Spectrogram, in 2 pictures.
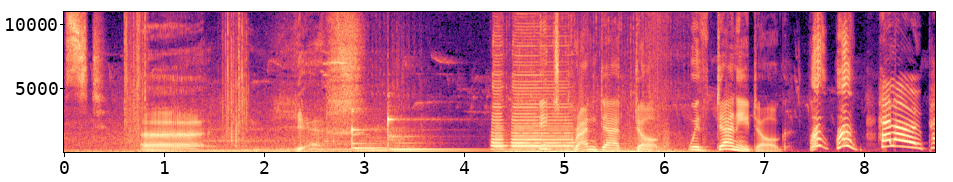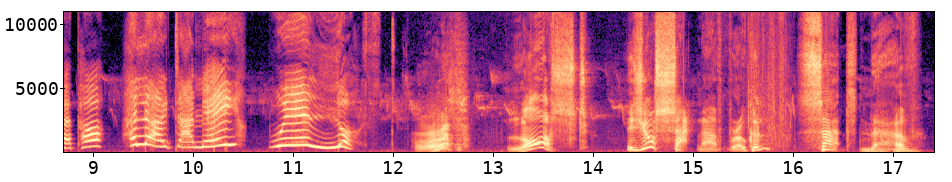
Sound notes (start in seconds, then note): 4.2 horn honks; 7.4 barking; 11.6 barks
